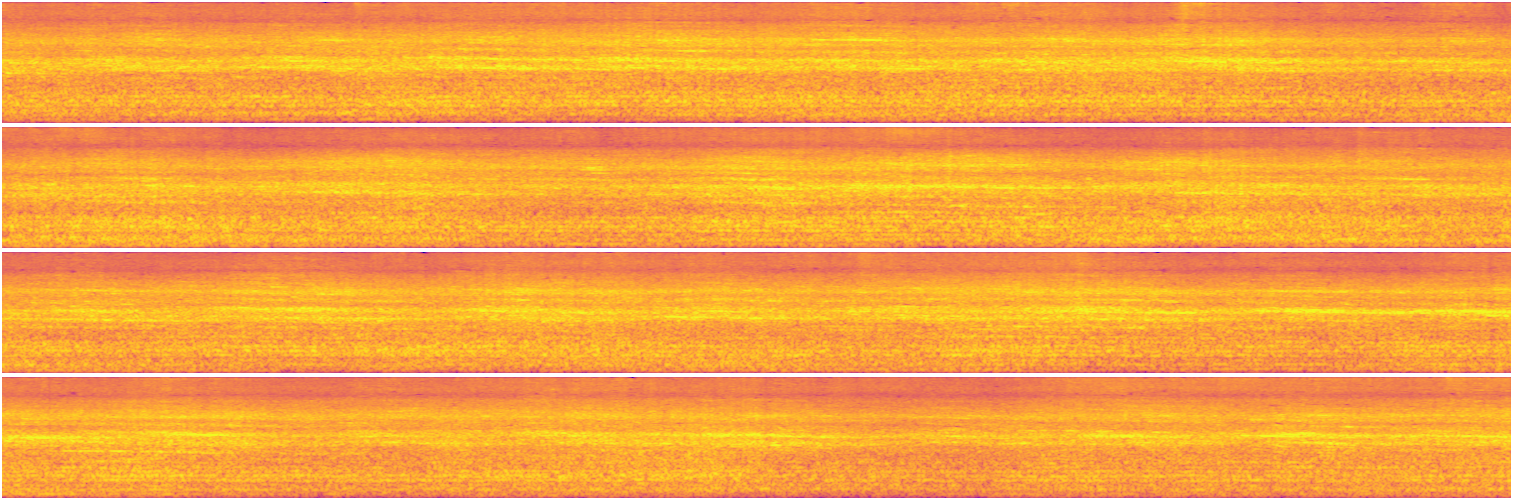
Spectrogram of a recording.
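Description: Container well cars of a long intermodal freight train rolling past close by: a steady loud rumble of steel wheels on rail, with a wavering high squeal from the wheels over it.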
